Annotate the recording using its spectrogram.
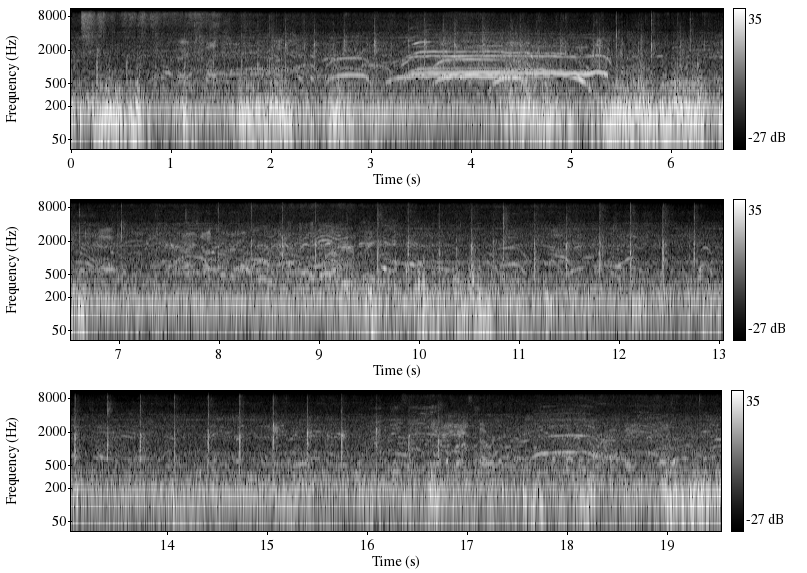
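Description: Steady low hum of an engine running for most of the time, stopping near the end, with people talking in the background. Through the middle, many sharp crackles and pops as the dorm-room fire burns.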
